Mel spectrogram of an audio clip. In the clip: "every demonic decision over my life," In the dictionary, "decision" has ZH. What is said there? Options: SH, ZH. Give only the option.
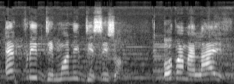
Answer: SH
